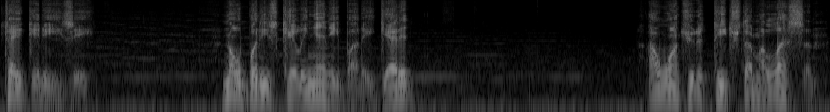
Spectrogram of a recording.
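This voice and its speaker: A man playing a commanding middle-aged mob boss in a video game, measured, authoritative and menacing. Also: lowish voice. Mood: calming, firm. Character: commanding middle-aged male mafia don, coldly menacing.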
